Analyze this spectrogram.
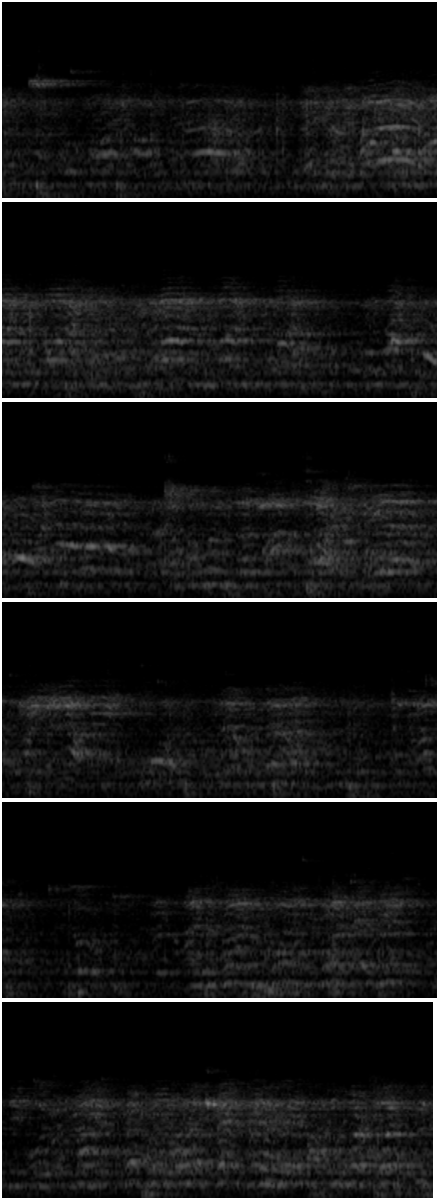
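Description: Players and spectators call out and chatter.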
